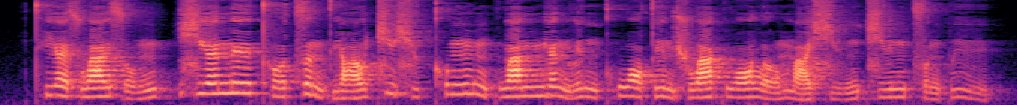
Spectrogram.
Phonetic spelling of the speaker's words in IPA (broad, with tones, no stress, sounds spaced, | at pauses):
t̪ʰ j ɛ˥˩ s w a˥ ɪ̯ s ʊ˧˥ ŋ | ɕ j ɛ˥ n e˥ ɪ̯ t̪ʰ ɤ˧˥ t͡s ə˥˩ n t̪ j ɑ˧˥ ʊ̯ t͡ɕ i˥˩ ɕ y˧˥ kʰ ʊ˥ ŋ m ʊ˥˩ ŋ k w a˥ n m j ɛ˥˧ n l i˥˧ ŋ kʰ w ɔ˥˧ t̪ i˥˩ n ʂ w ä˥ k w ɔ˥ l ɤ˧˥ m ä˧˥ ɕ i˧˥ ŋ t͡ɕ i˥ n t͡s ɤ˨ ŋ p i˥˩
